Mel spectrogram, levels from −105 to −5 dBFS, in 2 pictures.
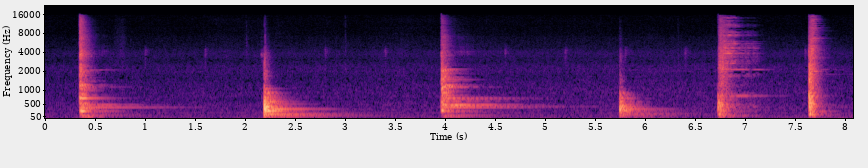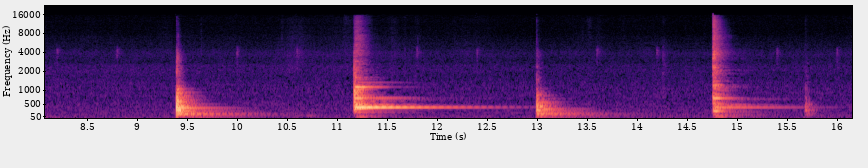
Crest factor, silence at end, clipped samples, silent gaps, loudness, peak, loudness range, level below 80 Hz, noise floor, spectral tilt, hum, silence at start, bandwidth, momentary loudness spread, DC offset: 28 dB; 0.4 s; under 0.1%; none; -27 LUFS; -2 dBFS; 11 LU; -56 dBFS; -65 dBFS; -5.5 dB/octave; none; 0.35 s; 16 kHz; 27 LU; under 0.1%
